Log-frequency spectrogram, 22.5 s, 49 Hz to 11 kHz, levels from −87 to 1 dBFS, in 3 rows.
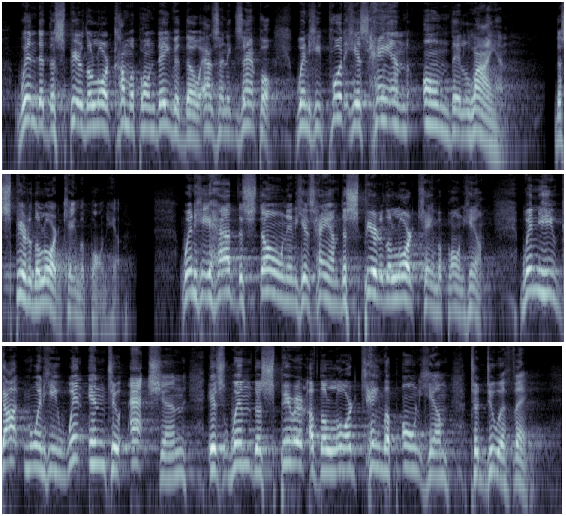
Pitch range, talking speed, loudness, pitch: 170-230 Hz, 180 wpm, -22 LUFS, 200 Hz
